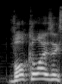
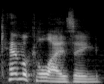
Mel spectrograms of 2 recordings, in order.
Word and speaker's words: Vocalizing: Vocalizing Salamandeus, thank you. Yeah, I was like, it's not chemicalizing, but I was like, it's either chemicalizing or vocalizing, and I didn't want to just keep saying it wrong over and over.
